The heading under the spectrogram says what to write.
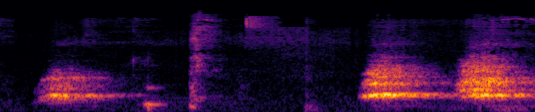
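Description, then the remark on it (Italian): A dog barks several times: one bark, a pause with a few small clicks and noises, then two more loud barks in quick succession. No one speaks. “No, c'è un cane”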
